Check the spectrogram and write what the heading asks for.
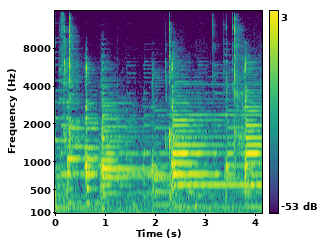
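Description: Live acoustic folk trio playing an instrumental passage: banjo and another plucked string instrument picking notes over held accordion chords.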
